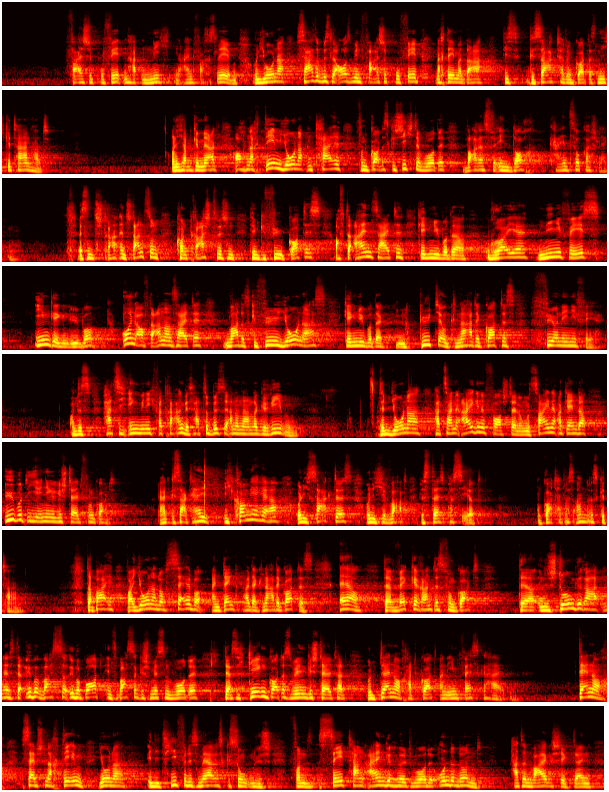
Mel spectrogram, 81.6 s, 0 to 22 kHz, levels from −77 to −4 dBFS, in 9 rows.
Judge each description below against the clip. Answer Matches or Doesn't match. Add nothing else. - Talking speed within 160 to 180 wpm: Doesn't match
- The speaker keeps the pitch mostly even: Doesn't match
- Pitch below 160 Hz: Matches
